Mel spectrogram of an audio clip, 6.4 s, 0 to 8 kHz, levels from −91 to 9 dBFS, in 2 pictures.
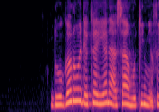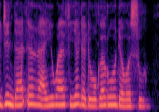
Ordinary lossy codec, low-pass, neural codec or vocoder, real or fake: none; none; codec, 16 kHz, 2 kbps, FunCodec, trained on Chinese and English, 25 frames a second; fake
